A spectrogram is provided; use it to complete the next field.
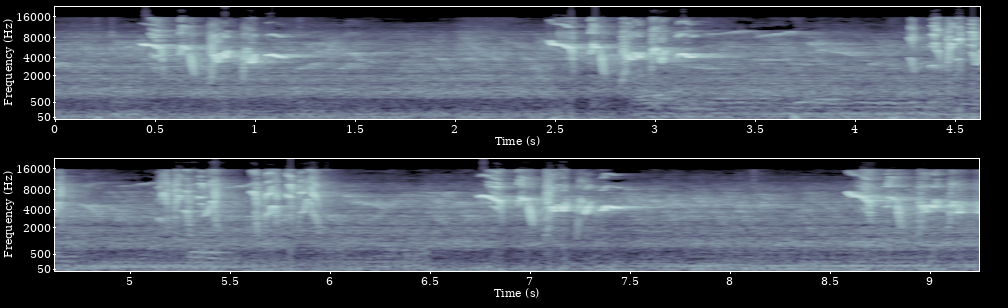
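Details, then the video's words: Lively kinoi song from a natural recording used to coax kinoi to reply quickly: high, scratchy chirp clusters and twittering notes repeated every one to two seconds, five bursts in total, with constant background hiss. "Suara kinoi gacor Suara alam pancingan kinoi agar bunyi"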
